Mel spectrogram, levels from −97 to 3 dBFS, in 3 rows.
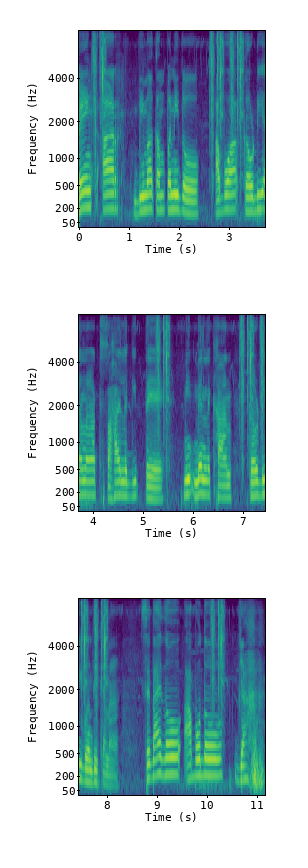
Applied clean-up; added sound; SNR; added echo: none; Camera; 18 dB; none.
